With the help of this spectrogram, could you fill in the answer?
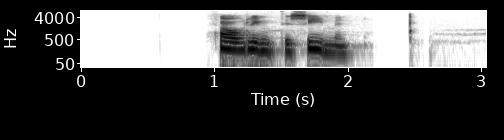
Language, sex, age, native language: Icelandic, female, 30-39, Icelandic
